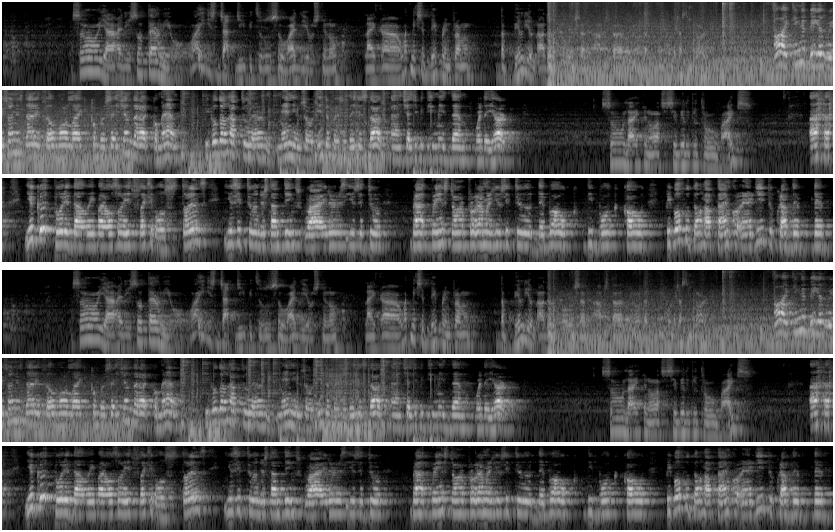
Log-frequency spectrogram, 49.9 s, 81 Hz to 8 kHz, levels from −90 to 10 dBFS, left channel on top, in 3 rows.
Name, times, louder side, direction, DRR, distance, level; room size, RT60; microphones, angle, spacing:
voice 1, 1.4-6.8 7.2-9.4 9.9-14.2 20.7-20.8 23.1-23.2 28.6-31.6, left 2 dB, 5° left, 3 dB, 1.6 m, -39 dB
sound 1, 10.9-19.3, left 4 dB, 80° left, 0.8 m, -39 dB
voice 2, 15.4-20.1 20.7-26.7 32.8-33.3 33.7-37.3 37.7-40.8 41.4-44.5 44.9-46.1 46.5-49.7, left 4 dB, 60° left, 7 dB, 1.7 m, -23 dB
sound 2, 20.2-21.2 21.5-25.2, right 1 dB, 80° right, 5.1 m, -37 dB
27.0 x 18.5 x 6.5 m, 0.84 s
head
